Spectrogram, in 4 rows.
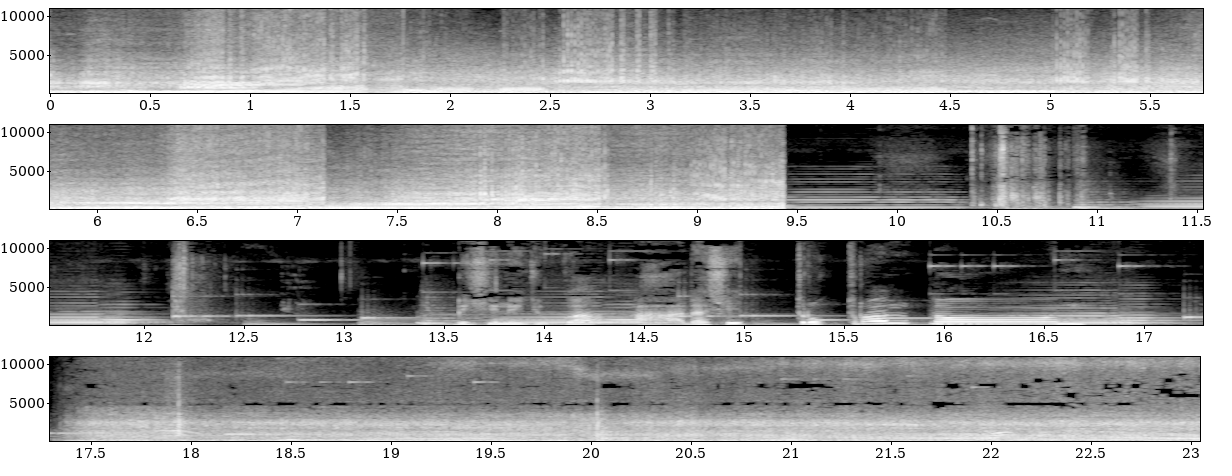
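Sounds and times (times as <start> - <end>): quad bike engines revving: 0.0 - 9.5, 17.4 - 23.0
background music: 6.4 - 23.0.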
